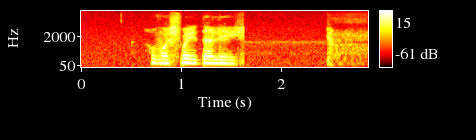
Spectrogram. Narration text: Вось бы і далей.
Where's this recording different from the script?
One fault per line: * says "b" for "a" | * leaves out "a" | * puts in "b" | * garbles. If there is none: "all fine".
all fine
